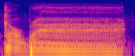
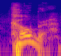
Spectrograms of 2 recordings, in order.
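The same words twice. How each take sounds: First: The final vowel is stretched out long. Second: The final vowel is short and plain. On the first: The speaker calls it right. "there's two A's, Cobra. Gotta say it like that" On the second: The speaker calls it wrong. "You can't just say"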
